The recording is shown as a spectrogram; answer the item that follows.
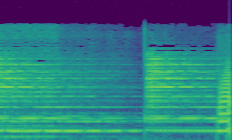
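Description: A church bell tolling: struck right at the start and again about a second and a half in, each stroke left ringing.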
